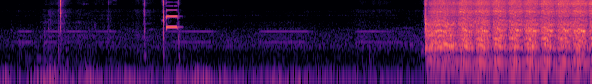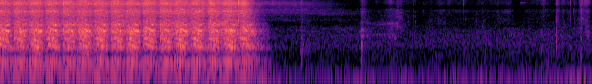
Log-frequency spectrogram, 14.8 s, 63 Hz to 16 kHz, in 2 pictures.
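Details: 1999 Jeep Cherokee after engine rebuild, first start attempt with battery dropping to about 10–11 V: about five seconds of steady cranking, roughly 2.5 turns per second, never fires; timing later flipped 180 degrees, cause unconfirmed.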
